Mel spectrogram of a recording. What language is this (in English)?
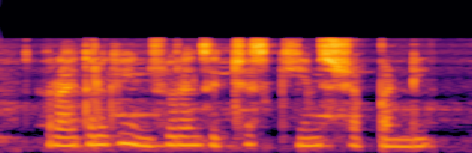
Telugu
